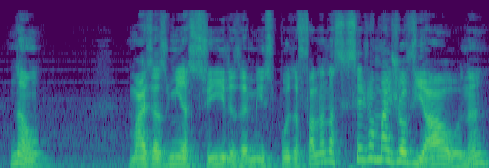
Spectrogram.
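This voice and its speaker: This man has an unremarkable speaking voice, pitched fairly high. He talks at a moderate pace with lively intonation. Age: 60s. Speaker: pastor. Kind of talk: casual chat. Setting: studio.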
